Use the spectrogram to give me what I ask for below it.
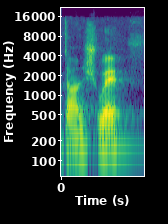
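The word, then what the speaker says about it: Tamsui: One to Tom Sui, as it's called. In Chinese, they pronounce it Dan Shui.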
